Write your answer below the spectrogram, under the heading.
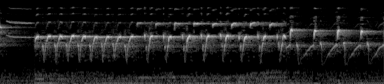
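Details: Spanish Timbrado canary singing in canary training audio: a fast, even rolling trill of high notes that gives way to slower, separated repeated notes near the end, with a faint low hum beneath.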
